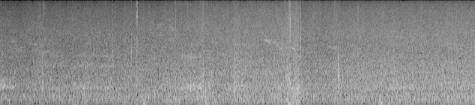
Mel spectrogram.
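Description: Water running in a small irrigation canal: a steady rushing hiss that grows slightly louder, with a couple of faint knocks.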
